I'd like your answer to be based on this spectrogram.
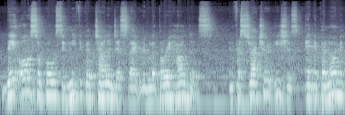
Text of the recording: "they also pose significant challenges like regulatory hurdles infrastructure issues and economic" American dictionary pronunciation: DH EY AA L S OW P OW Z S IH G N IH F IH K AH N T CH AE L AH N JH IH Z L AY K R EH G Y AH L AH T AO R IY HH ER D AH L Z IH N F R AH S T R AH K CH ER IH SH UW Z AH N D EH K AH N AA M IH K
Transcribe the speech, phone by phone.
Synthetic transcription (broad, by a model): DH EY AA L S OW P OW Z S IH G N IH F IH K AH N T CH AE L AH N JH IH S L AY K R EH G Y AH L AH T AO R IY HH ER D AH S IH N F R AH S T R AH K CH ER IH SH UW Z AH N D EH K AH N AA M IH K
